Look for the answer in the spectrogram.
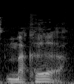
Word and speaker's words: Makur: Apparently it's not pronounced Maker. We've all been saying it incorrectly. It's Makur. – Makur. – Jeez. But apparently there's an R roll.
